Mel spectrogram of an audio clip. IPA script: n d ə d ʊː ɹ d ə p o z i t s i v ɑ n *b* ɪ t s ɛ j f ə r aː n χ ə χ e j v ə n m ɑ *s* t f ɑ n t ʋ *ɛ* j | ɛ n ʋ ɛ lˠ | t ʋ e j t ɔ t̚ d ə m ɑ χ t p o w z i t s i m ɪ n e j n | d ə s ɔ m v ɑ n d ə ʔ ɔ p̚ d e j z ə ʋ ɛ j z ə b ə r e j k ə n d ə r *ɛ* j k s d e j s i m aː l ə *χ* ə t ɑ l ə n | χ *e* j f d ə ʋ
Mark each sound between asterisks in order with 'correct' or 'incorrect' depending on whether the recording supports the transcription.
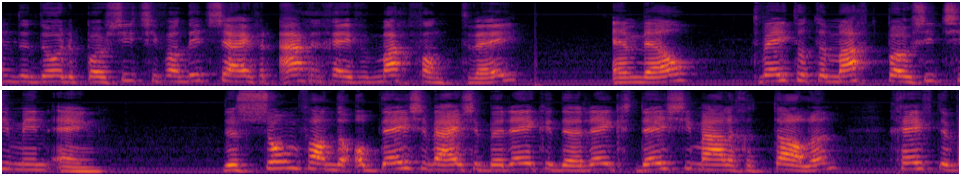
incorrect: d, incorrect: χ, incorrect: e, incorrect: e, correct, correct

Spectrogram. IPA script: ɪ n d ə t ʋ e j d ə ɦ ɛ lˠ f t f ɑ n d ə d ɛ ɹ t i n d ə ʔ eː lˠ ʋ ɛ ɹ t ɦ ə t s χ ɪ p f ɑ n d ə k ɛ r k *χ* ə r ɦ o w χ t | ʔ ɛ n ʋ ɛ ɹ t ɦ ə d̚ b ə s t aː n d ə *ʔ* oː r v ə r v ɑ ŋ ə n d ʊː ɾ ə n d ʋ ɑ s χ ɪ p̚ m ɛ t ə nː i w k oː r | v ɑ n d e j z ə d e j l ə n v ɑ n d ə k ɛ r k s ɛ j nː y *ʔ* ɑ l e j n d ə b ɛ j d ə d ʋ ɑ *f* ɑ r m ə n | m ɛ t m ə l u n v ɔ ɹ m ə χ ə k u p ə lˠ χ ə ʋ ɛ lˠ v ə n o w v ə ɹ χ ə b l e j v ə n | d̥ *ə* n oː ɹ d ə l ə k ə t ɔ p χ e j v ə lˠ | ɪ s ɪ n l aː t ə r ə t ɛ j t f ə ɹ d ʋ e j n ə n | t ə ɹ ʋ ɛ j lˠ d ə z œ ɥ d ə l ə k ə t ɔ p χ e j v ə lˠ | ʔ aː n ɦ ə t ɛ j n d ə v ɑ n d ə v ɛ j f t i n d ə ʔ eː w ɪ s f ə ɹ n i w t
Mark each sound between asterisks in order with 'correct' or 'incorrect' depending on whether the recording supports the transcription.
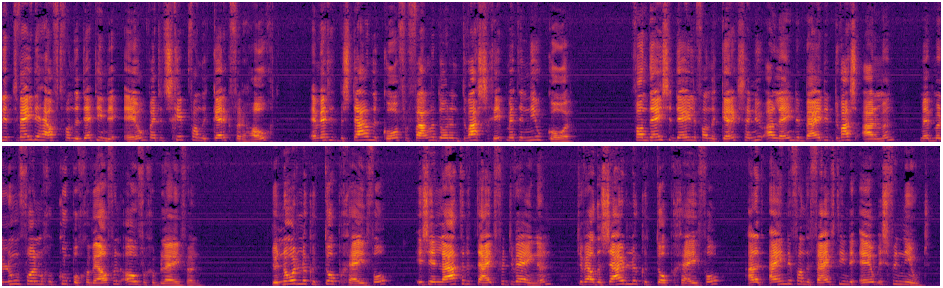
incorrect: f, incorrect: k, correct, incorrect: s, correct

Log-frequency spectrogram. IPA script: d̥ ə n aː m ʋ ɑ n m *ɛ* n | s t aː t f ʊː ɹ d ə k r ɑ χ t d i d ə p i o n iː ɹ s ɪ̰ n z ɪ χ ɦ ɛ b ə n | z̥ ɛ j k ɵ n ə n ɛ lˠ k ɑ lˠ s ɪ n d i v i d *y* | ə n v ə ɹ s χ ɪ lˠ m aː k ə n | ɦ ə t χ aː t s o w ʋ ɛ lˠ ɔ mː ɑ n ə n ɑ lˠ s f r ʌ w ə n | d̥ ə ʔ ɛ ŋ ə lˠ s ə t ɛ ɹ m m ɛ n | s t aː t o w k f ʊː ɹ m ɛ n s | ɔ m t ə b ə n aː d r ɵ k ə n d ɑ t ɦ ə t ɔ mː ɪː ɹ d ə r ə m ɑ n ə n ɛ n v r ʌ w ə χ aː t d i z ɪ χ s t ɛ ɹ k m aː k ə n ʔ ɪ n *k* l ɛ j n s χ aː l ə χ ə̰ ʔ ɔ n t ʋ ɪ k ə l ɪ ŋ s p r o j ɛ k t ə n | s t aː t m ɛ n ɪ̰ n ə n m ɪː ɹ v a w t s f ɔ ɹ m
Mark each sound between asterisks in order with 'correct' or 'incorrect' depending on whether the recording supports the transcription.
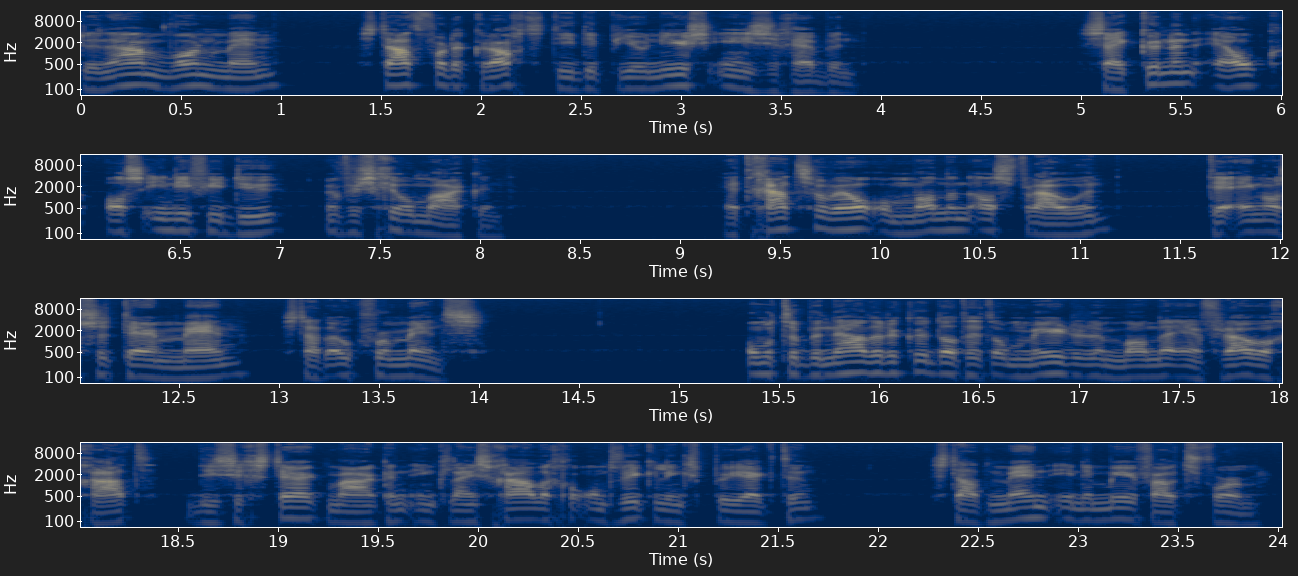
correct, correct, correct

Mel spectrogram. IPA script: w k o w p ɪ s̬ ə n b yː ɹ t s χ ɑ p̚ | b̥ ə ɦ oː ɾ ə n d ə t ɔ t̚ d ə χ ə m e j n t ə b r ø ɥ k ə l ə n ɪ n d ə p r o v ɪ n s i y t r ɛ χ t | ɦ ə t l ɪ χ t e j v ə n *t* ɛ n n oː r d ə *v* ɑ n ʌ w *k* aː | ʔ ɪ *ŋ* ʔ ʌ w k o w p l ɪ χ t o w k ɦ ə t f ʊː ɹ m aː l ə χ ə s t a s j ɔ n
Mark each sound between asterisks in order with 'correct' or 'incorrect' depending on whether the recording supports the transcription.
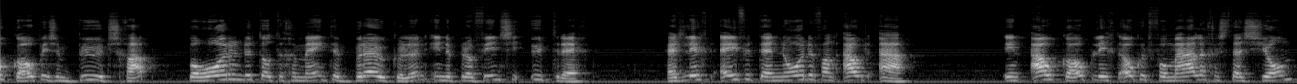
correct, correct, incorrect: t, incorrect: n

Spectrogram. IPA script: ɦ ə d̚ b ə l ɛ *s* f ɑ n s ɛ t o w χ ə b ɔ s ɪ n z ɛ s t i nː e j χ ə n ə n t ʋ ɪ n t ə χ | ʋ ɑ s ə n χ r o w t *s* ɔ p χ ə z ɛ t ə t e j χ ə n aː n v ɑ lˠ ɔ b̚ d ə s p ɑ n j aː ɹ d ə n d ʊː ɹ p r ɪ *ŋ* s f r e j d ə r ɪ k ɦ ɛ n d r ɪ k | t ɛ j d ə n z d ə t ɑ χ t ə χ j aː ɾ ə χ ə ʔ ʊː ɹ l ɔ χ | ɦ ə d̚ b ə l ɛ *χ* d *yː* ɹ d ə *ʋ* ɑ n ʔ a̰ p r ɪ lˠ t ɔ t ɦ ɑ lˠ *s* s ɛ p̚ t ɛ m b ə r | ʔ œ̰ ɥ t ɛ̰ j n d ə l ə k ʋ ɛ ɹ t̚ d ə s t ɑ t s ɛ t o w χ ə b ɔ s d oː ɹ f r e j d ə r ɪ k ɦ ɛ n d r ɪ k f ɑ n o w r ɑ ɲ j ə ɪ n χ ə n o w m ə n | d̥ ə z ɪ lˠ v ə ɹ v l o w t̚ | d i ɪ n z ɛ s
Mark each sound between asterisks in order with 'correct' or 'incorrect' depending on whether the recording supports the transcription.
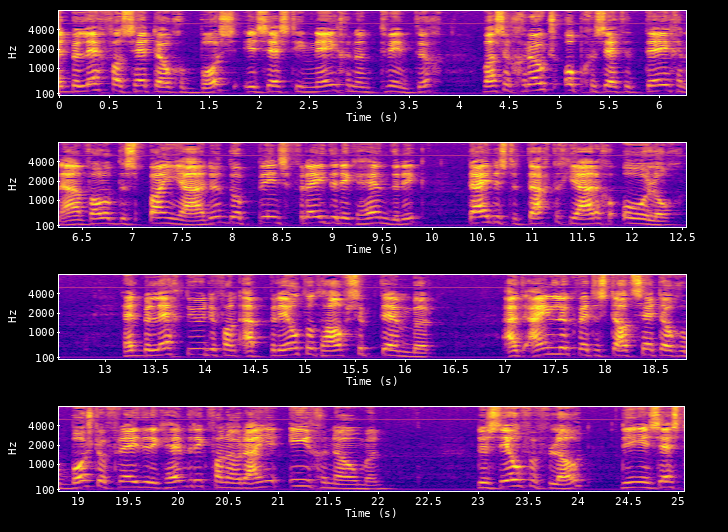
incorrect: χ, correct, incorrect: n, correct, correct, incorrect: v, incorrect: f

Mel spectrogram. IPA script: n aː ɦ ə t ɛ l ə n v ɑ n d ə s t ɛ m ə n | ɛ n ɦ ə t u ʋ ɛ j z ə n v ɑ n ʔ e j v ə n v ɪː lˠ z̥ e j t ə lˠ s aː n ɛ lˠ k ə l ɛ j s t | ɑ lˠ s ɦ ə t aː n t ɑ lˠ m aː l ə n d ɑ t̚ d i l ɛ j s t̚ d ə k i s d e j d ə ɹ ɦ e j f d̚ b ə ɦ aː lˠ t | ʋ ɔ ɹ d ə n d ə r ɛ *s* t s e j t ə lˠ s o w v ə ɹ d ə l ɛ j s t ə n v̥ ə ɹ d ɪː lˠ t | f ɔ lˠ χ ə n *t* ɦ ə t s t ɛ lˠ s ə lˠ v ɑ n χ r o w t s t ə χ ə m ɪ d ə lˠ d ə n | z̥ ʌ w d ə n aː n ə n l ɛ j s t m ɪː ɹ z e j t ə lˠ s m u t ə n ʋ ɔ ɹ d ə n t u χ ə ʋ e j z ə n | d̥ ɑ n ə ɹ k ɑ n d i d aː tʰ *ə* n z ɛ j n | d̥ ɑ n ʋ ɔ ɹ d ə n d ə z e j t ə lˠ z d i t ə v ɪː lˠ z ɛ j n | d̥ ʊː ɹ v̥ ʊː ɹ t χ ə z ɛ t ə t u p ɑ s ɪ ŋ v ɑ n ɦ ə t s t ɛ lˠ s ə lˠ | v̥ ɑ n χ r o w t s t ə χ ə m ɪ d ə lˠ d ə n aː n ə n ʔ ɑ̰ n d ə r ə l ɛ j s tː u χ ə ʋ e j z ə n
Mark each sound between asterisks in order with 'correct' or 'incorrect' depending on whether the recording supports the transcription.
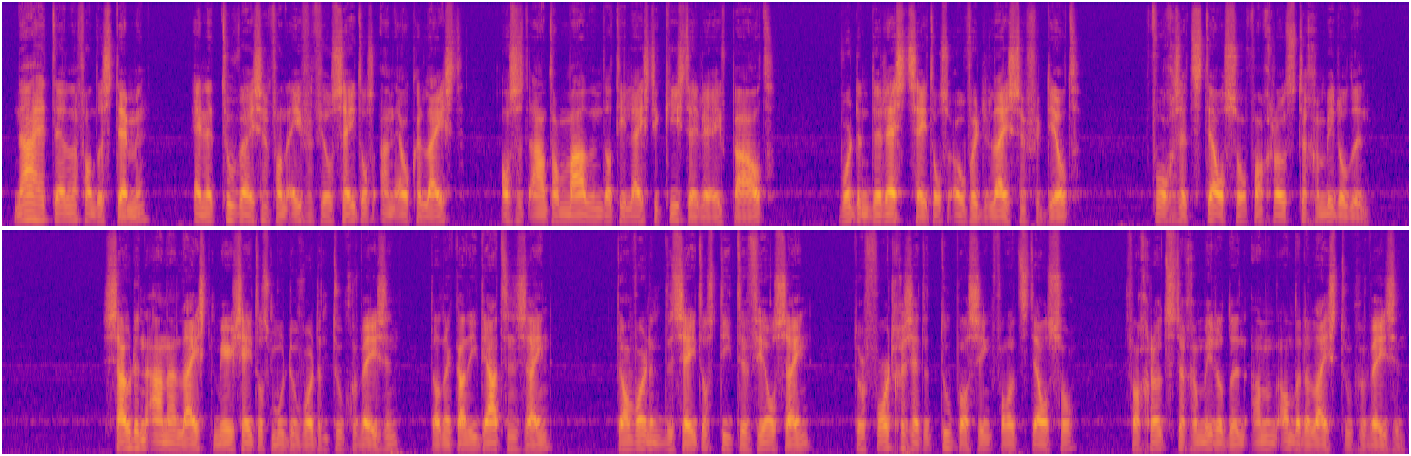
correct, incorrect: s, correct

